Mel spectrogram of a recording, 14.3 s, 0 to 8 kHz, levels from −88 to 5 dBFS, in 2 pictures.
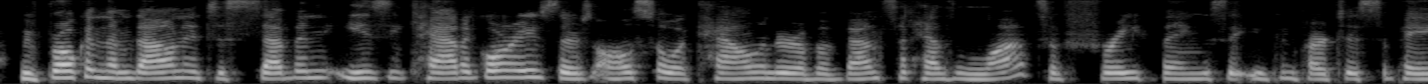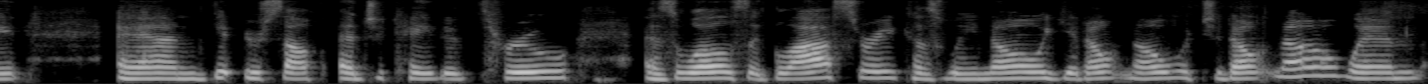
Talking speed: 190 wpm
